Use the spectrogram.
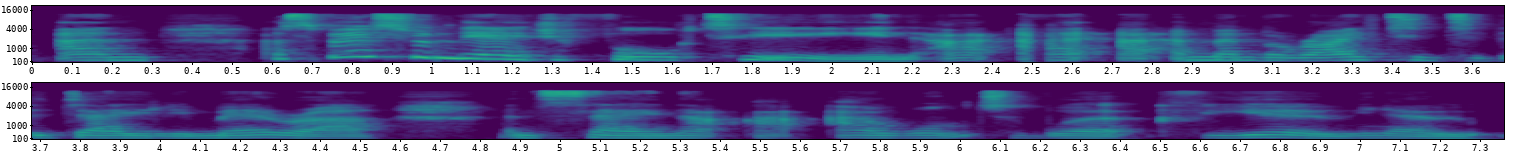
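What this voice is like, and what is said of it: Northern English accent. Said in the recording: “as you'll tell by my accent, I'm a northerner”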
